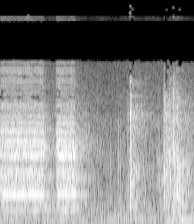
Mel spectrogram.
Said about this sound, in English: The doorbell rings.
